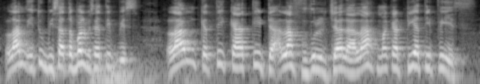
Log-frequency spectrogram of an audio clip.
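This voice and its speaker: A man teaching Quran recitation in a class, demonstrating each sound slowly and correcting mistakes firmly. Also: sits high.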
